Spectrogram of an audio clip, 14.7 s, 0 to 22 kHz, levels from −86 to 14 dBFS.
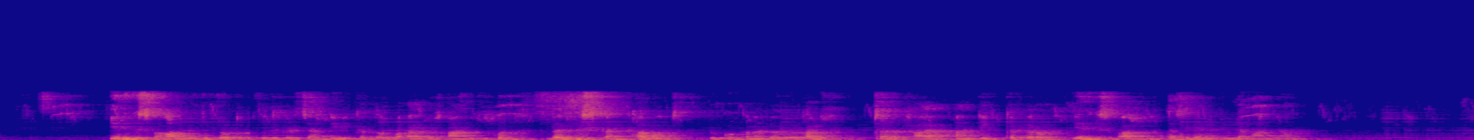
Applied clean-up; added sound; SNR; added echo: neural separator model SepFormer DNS4.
